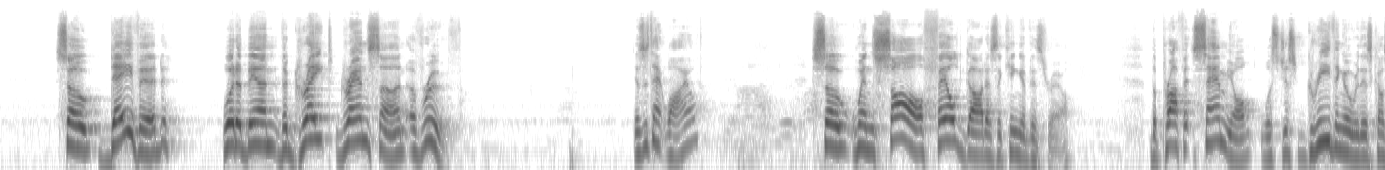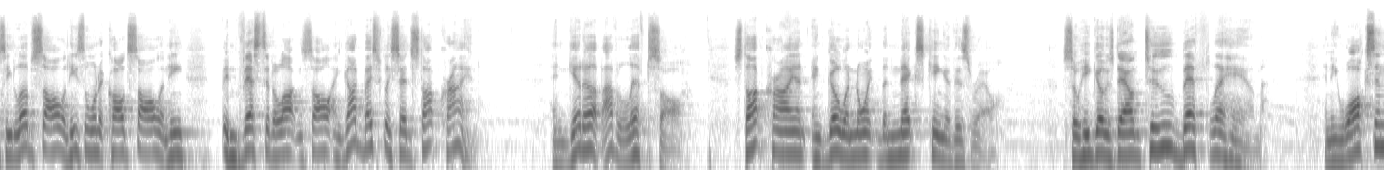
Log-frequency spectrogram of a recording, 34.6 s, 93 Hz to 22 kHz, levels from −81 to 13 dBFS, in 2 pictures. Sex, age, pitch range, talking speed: male, 50-69, 140-180 Hz, 140 wpm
